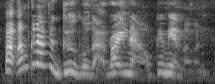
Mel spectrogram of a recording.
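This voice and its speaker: A woman's voice: high-pitched, wildly swooping pitch, very fast, a little hiss or hum. A woman game streamer giving casual live commentary with offhand, muttered reactions.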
